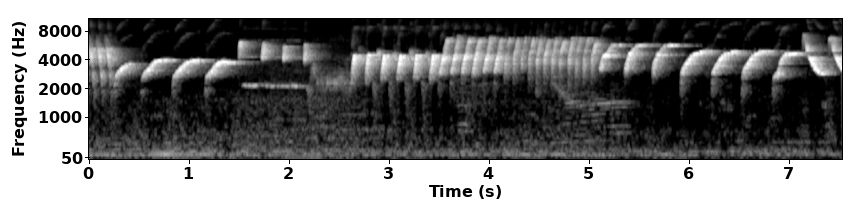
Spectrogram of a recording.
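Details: Canary, described as excitable and agitated, delivering loud rolling trills with a long flat whistle in the middle, then chains of downward-slurred notes repeated about three per second.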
